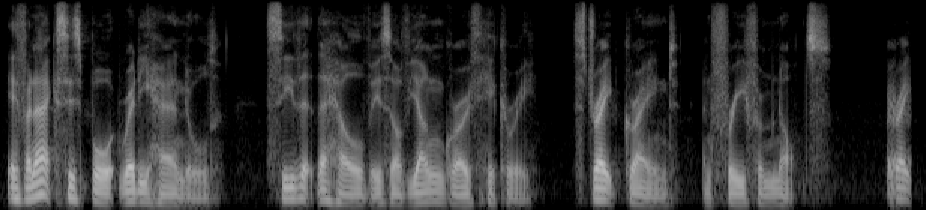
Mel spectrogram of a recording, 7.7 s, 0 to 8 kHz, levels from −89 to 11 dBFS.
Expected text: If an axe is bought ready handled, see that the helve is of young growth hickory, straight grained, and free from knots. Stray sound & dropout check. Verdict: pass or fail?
fail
